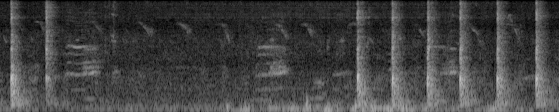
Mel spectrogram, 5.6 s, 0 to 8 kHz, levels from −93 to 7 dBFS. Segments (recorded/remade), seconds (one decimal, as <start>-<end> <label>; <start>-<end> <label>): 0.0-1.5 recorded; 1.5-4.5 remade; 4.5-5.6 recorded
